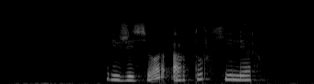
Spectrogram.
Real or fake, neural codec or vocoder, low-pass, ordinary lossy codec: fake; vocoder, 22.05 kHz, 80 mel bands, Vocos; 7.2 kHz; MP3, 64 kbps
